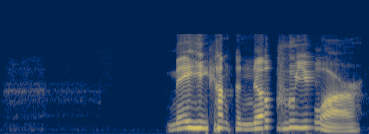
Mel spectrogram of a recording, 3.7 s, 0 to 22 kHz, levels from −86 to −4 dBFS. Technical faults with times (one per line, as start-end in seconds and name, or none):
2.06-3.40 repeated packet loss (robotic sound)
